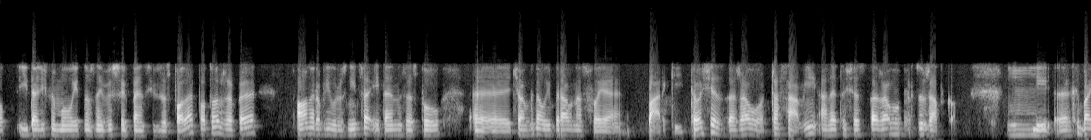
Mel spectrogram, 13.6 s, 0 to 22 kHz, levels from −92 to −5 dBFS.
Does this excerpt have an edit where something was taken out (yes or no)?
yes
